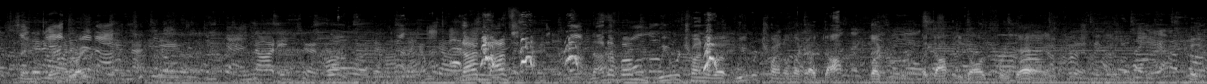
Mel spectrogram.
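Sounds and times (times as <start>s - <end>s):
dog yipping and barking: 4.5s - 5.8s, 7.0s - 7.3s.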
